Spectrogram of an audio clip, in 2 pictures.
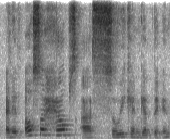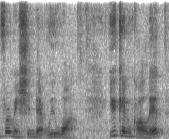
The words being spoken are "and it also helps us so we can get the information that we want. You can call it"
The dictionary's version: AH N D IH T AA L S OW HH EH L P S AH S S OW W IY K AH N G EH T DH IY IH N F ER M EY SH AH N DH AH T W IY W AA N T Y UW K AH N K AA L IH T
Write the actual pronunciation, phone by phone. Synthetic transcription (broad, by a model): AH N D IH T AA L S OW HH EH L P S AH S S OW W IY K AH N G EH T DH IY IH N F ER M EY SH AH N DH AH T W IY W AA N T Y UW K AH N K AA L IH T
